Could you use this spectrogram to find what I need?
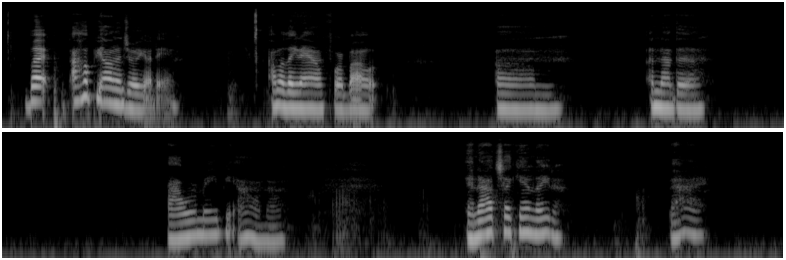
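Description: A woman talks close to a microphone, with animation and pauses.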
